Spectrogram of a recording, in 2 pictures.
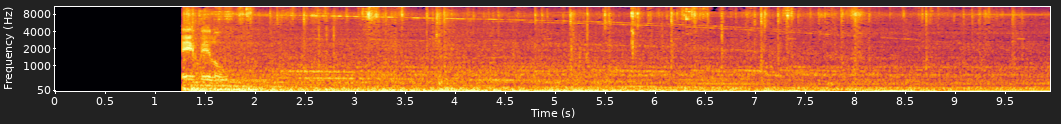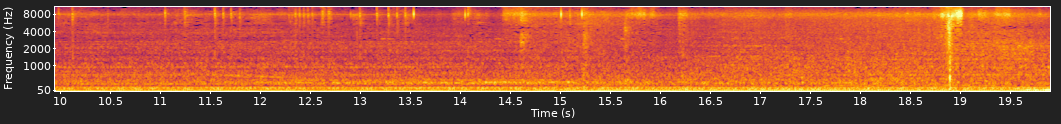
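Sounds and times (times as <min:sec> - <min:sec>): bus drive rumble: 0:01.3 - 0:19.9.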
